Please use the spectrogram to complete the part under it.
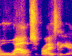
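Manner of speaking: ordinary delivery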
